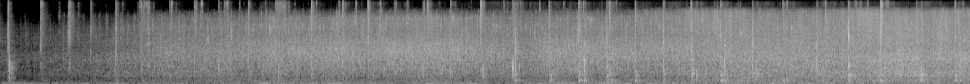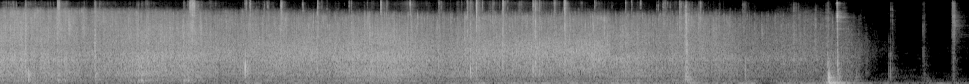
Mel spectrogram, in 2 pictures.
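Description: Heavy rain, swelling in over the first few seconds and holding steady with many scattered sharp ticks. It cuts off suddenly near the end, just after a low thud.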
